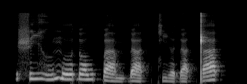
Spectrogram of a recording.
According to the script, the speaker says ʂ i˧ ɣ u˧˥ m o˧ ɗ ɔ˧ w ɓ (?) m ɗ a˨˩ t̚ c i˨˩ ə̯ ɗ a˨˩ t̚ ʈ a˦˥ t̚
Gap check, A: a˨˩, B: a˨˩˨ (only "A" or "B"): A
